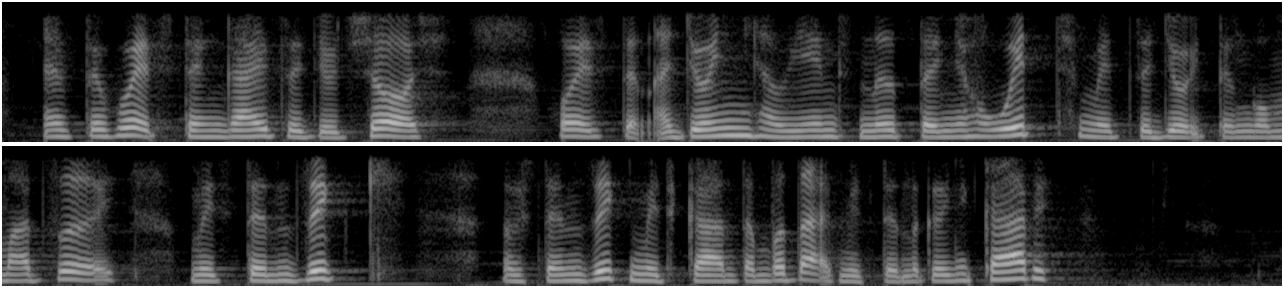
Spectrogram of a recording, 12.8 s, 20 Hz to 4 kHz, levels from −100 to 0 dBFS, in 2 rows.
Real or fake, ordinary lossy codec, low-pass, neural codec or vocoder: real; none; 3.6 kHz; none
